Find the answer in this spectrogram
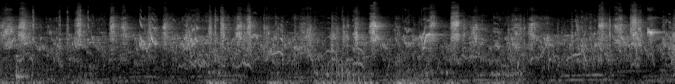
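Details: Several budgerigars, dated November 19, 2023, chattering in a dense, continuous mix of high scratchy chirps and squawks, busy throughout with small bursts of louder notes and no clear pauses.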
